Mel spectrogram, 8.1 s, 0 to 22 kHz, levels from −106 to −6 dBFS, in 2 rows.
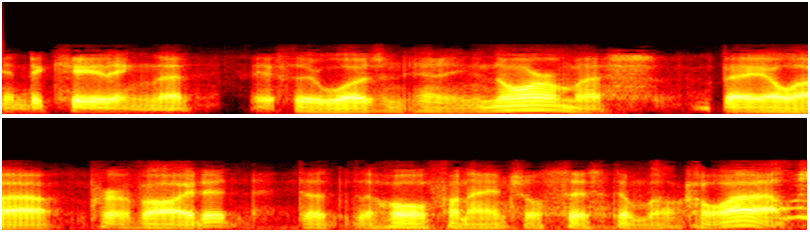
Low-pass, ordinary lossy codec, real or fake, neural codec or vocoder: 5.4 kHz; MP3, 32 kbps; fake; codec, 16 kHz in and 24 kHz out, 0.9 kbps, LongCat-Audio-Codec, fine tuned four codebook decoder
